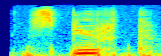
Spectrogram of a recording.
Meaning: alcohol, spirits
- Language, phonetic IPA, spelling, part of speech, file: Russian, [spʲirt], спирт, noun, Ru-спирт.ogg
